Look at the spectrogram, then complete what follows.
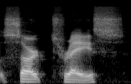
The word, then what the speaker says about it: Sartre: But the juxtaposition that I propose lays out the groundwork for Jean Paul Sartres, is how you pronounce his name, existentialist philosophy of bad faith.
